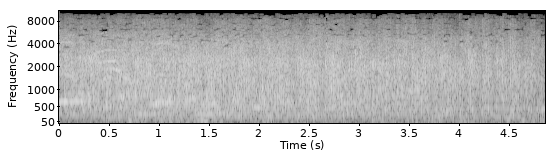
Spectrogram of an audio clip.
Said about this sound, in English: You ought to give Jesus a better hand clap than that.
